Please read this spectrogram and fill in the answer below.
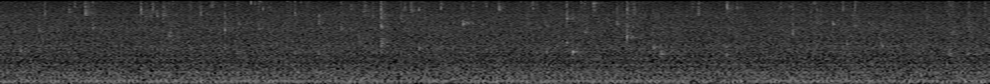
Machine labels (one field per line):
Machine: pump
